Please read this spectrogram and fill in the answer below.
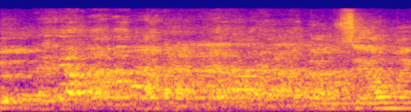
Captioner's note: audience laughing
